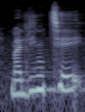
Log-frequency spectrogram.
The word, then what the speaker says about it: Malinche: se sufijo reverencial que pronunciado por algún español puede soñar mal y es h española no que chulo malinche y ahí malinche malinches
